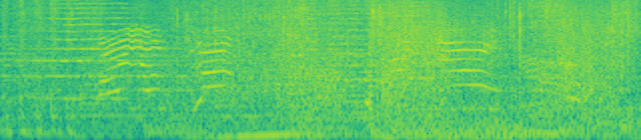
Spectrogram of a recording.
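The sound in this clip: Truck exploding on a narrow bridge, a heavy low boom with crashing, smashing wreckage, loud and continuous, with voices mixed into the din.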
